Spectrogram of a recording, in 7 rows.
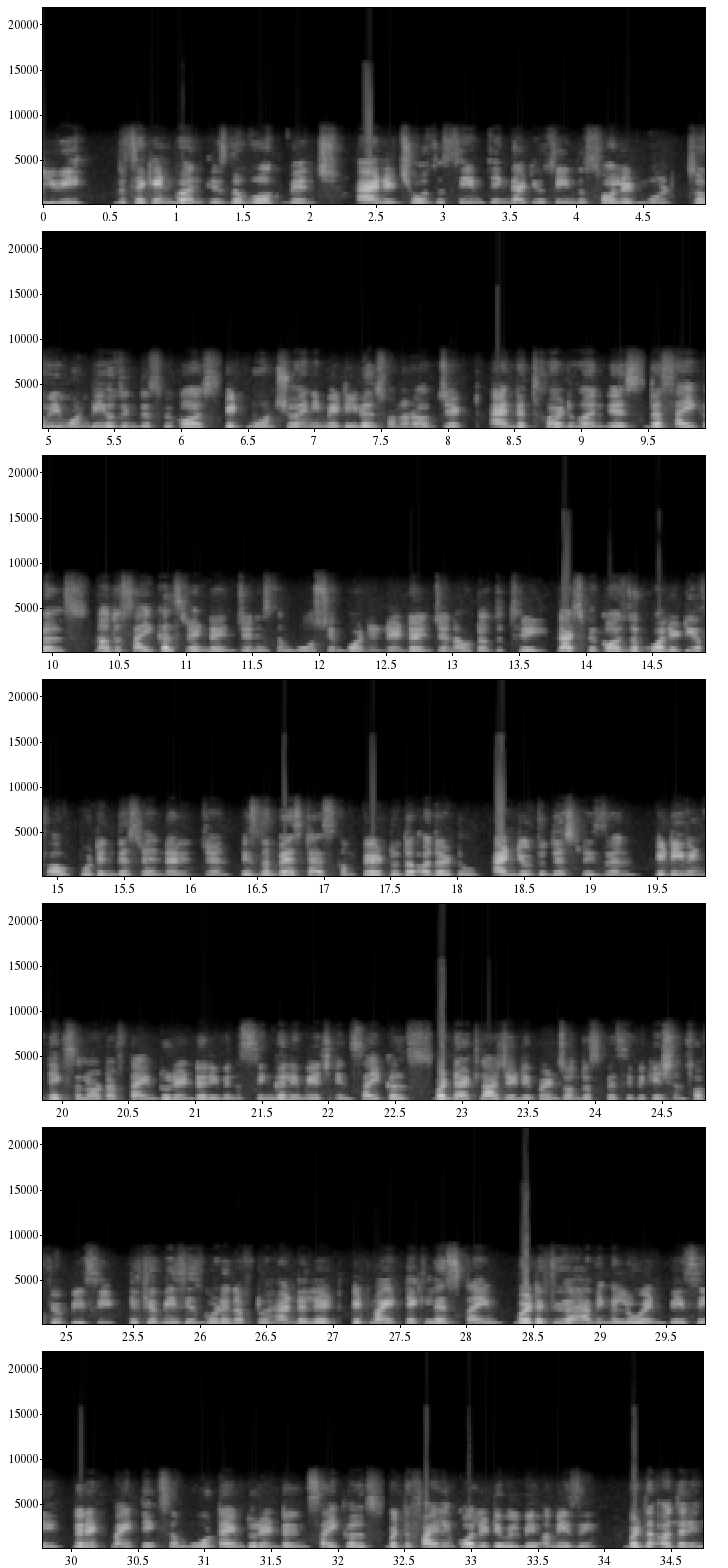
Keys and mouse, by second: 0.5 ctrl+z, 9.0-10.2 drag, 17.2-19.6 drag, 34.6 click.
